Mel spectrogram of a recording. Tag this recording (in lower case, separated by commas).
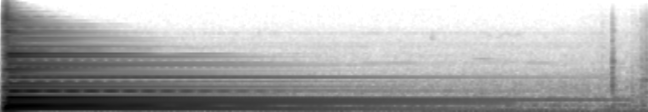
plucked string instrument, guitar, music, musical instrument, acoustic guitar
